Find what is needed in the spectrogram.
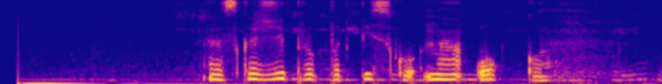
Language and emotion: Russian, neutral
